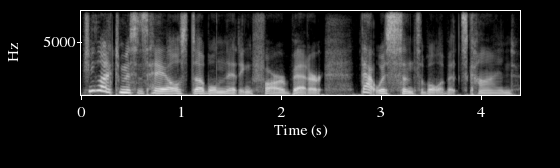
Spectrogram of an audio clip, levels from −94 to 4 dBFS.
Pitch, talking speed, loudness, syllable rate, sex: 185 Hz, 190 wpm, -17 LUFS, 5.5 syllables/s, female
